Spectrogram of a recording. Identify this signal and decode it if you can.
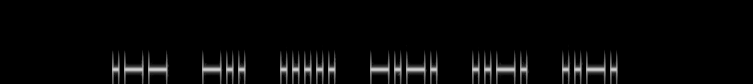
Morse code, heard as a keyed tone, about 20 wpm, spaced as for 15 wpm, 700 Hz. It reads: WD5CFF
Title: 147 Lesson 24g - Letter y - Call Signs 20wpm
